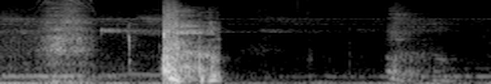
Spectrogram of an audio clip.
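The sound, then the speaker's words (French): A person coughs in a few harsh, throaty bursts, the middle one the loudest and longest, with the first and last fainter and no talk around them. “Pardon, je tousse.”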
